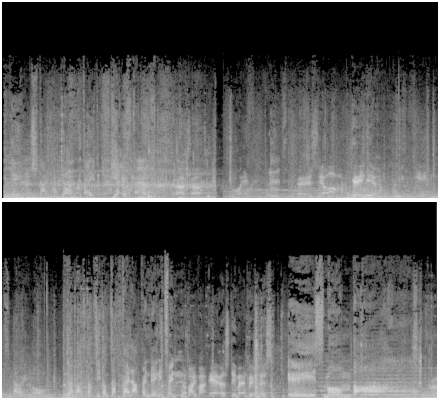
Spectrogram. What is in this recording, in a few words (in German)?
Orcs, Stimmproben; DER HERR DER RINGE: DIE RINGE DER MACHT; The Lord of the Rings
